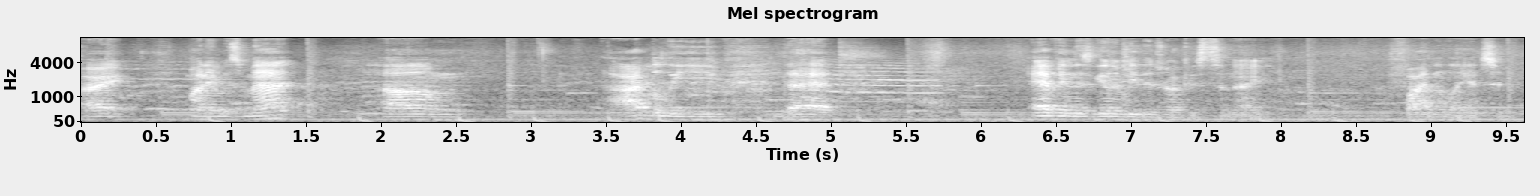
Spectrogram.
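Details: Adult man; no speech disorder.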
